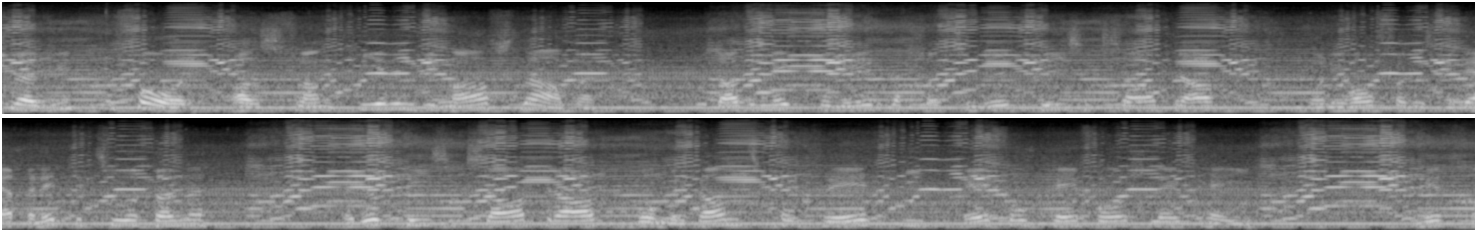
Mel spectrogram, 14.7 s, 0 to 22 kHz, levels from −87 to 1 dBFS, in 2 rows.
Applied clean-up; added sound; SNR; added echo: none; Mechanisms + Harmonica; -1 dB; none.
